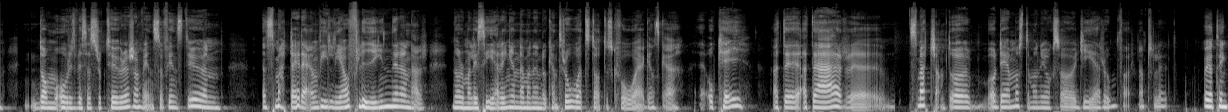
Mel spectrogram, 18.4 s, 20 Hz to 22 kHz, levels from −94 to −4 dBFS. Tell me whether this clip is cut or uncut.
uncut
